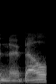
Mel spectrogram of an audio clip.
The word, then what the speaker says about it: Nobel: My favorite one was I once did a video where I pronounced the Nobel Prize as the Nobel Prize for people who are being noble. Not that, it's the Nobel Prize, named after Alfred Nobel.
